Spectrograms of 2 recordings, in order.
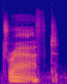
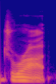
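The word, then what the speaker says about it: draught: It drove me up the wall because I know it's pronounced draft and I said drought like eight times.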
